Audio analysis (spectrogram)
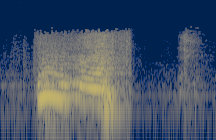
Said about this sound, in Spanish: ¿Otra vez, lechuza? ¡Lárgate, hombre!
